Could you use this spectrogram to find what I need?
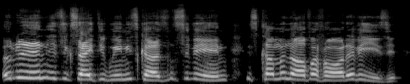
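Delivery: lightly voiced Swedish chef gibberish. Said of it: "I'm gonna do it also as a Swedish chef".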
